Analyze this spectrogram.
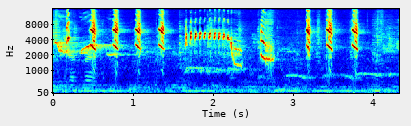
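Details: Caged orange-headed thrush readied for competition, uttering sharp downward-slurred notes repeated about every third of a second, broken by a fast rattling trill of even notes; low murmur behind.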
